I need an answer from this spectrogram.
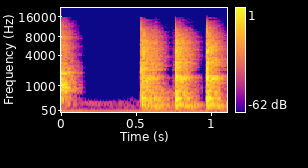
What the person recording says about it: plastic, kinakatok lang. Magkaiba yung tunog.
